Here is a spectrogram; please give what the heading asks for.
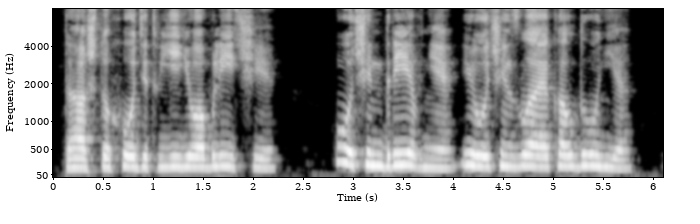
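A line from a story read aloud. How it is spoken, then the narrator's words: Grim explanation. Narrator (Russian): мрачно пояснила я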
